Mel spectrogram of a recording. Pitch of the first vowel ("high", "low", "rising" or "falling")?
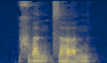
rising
